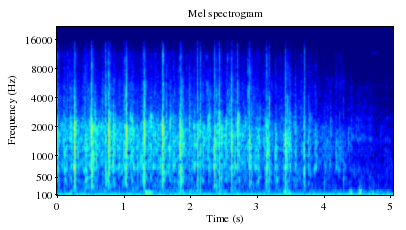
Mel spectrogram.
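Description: A crowd applauds outdoors, fading away.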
